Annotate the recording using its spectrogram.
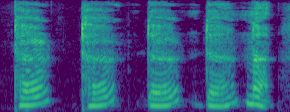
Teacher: ಈ ಠ ವರ್ಗಾಕ್ಷರಗಳು ನಮ್ಮ ಒಳಬಾಯಿಯ ಮೇಲ್ಭಾಗದಲ್ಲಿ ಉತ್ಪತ್ತಿ ಆಗೋದು. ಬೇಕಾದ್ರೆ ನೀವು ಉಚ್ಚಾರ ಮಾಡುತ್ತ ನೋಡ್ರಿ, ನಿಮ್ಮ ನಾಲಿಗೆ ಹೋಗಿ ಒಳಬಾಯಿಯ ಮೇಲ್ಭಾಗದಲ್ಲಿ ಬಿಡ್ತೈತಿ. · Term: ಮೂರ್ಧನ್ಯ ವ್ಯಂಜನಗಳಂತೆ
